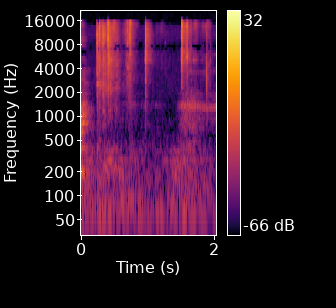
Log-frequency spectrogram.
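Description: A few faint, separate clicks of plastic rulers and a protractor being handled.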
